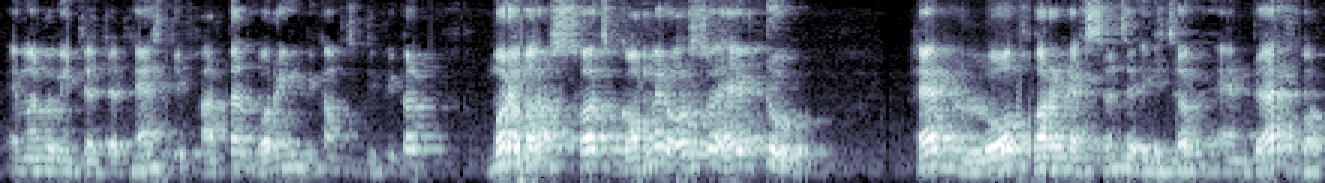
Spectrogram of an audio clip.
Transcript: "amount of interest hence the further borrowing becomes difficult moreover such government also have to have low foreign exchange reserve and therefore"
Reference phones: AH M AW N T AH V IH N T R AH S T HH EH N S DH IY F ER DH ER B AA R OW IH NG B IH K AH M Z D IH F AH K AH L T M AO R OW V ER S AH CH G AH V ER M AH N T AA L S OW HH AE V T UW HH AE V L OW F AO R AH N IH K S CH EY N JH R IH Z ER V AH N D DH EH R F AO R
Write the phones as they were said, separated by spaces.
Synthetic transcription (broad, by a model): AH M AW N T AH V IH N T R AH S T HH EH N S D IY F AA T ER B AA R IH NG B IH K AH M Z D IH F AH K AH L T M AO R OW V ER S AH CH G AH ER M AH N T AA L S OW HH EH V T UW HH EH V L OW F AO R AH N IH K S EY N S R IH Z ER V AH N D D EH R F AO R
